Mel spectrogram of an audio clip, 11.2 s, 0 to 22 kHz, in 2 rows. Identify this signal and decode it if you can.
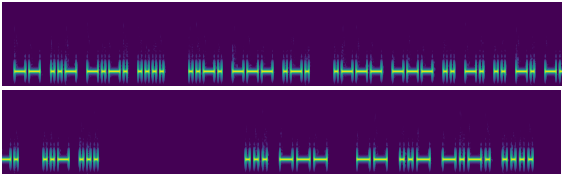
Morse code, heard as a keyed tone, about 38 wpm, 700 Hz. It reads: MUCH FOR JOINING US SO MUCH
